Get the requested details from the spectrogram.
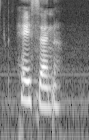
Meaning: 1. To move or act in a quick fashion 2. To make someone speed up or make something happen quicker 3. To cause some scheduled event to happen earlier
- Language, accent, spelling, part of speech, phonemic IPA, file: English, US, hasten, verb, /ˈheɪ.sn̩/, En-us-hasten.ogg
